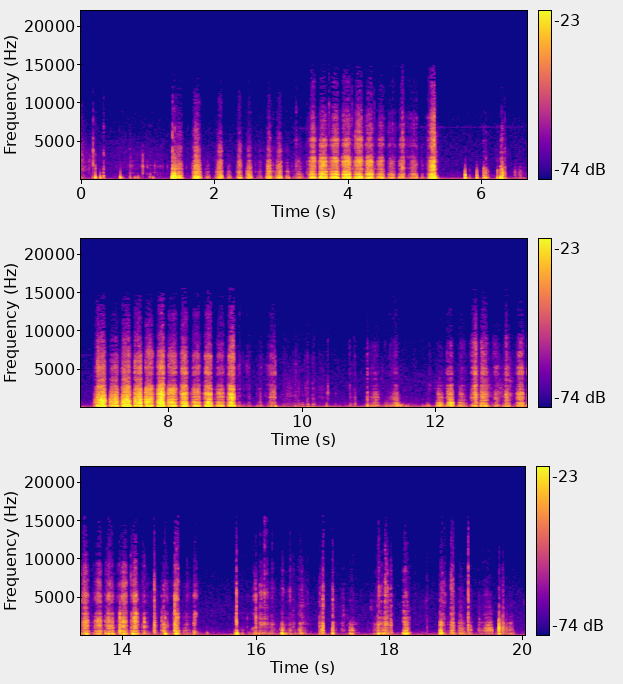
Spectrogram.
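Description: A knife blade sawing through corrugated cardboard in bursts of rapid scraping strokes, each burst lasting one to two seconds, with pauses between.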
